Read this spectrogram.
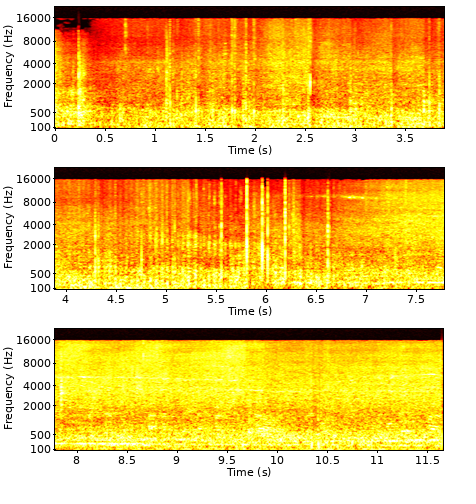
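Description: Race car engines rumble and roar.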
